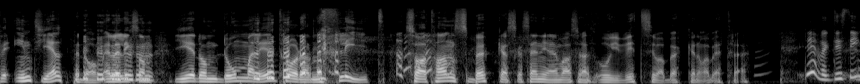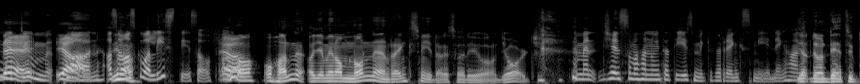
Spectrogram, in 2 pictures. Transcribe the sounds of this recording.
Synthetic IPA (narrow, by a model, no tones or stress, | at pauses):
ʔɪnt̪ʰəjɛlpəd̪ɔmɛlːəɭɪksɔm | jeːd̪ɔmd̪ʊmːaleːd̪t̪ʰɾoːd̪aɾmɛfliːt̪sɔat̪hansbœkːəɾʂkasɛnːjaɛnvɑːɾasɔhæːɾat̪ɔjvɪt̪sɪva̰bœkːəɳɛva̰bɛ̰t̪ɾə̰ | d̪ɛæɾfak̚t̪ɪst̪ɪŋːənd̪ʊmːlɑːnʔalsɔhanskavɑːɾalɪst̪ɪsɔfjɑːʔɔɦanɔjɛjmeːnaɾɔmnɔnːæɾɛnɾɛŋksmiːd̪aɾəsɔæɖɛjʉ̰d̪jo̰ːɾdmɛnd̪ɛɕɛnssɔmat̪hanːɪnt̪əhɑt̪ʰiːlsɔmʏkːəfœɾɛŋksmḭːd̪nɪŋhaɑd̪d̪ɛt̪ʰyːp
